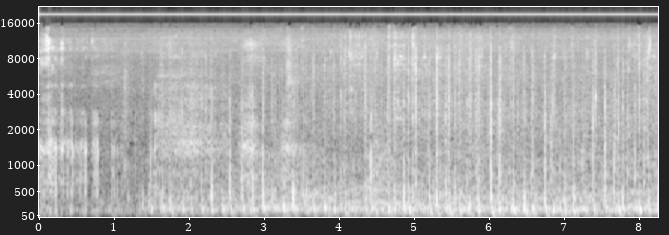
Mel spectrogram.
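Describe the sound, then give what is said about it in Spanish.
Horses' hooves clip-clop in a fast, steady rhythm of many beats as three riders head toward a village, loud and continuous throughout. “Tres indeseables, a caballo, se dirigían a un pueblo para en él cometer cuantas fechorías pudieran.”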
